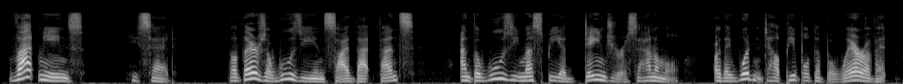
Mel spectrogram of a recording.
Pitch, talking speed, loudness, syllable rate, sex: 170 Hz, 185 wpm, -22 LUFS, 5.7 syllables/s, female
